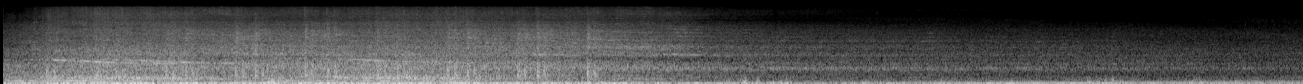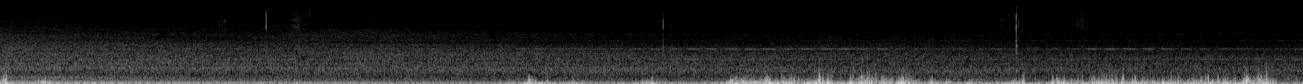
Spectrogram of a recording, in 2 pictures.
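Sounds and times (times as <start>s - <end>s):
train wheels clattering past: 0.1s - 10.6s.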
